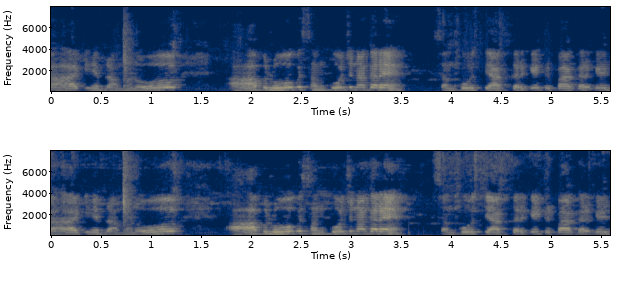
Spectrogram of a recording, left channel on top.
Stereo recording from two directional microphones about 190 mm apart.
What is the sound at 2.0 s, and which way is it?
Speech, 30° left (ahead or behind).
